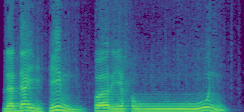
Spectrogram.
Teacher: ladahim ladahim farihun mim yang bertanda mati bertemu dengan huruf Fa hukumnya izhar syafawi izhar dibaca jelas dan terang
